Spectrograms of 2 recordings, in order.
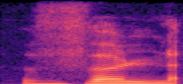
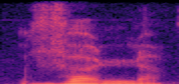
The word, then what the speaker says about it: veulent: il est le pluriel veulent et on va prononcer ent comme un e veut le veulent ok le verbe pouvoir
